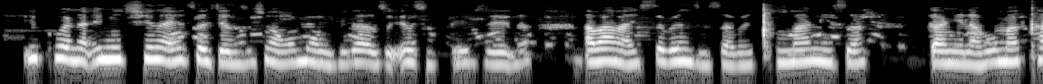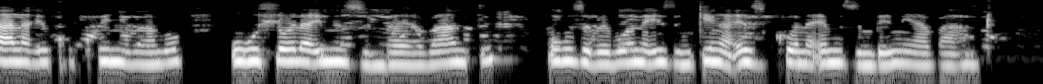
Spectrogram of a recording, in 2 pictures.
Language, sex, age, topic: North Ndebele, female, 25-35, health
